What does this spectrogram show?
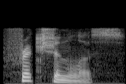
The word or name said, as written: frictionless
